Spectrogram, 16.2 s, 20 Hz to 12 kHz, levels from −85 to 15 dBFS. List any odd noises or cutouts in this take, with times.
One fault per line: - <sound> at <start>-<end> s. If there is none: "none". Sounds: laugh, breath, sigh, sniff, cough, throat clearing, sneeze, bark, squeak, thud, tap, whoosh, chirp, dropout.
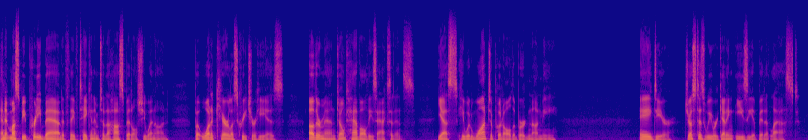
none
